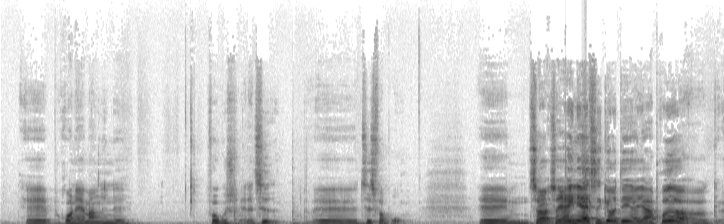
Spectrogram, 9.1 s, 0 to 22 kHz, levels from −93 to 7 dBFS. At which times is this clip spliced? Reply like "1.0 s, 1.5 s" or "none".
none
